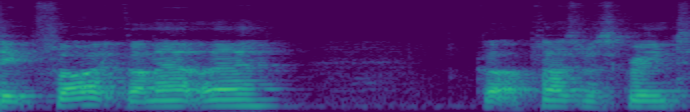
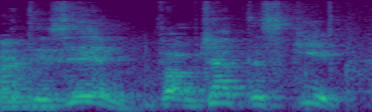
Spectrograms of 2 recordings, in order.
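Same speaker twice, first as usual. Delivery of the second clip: attempted Chilean accent; 3 semitones higher, 6 dB quieter, slower than usual. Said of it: "I don't know how people speak in Chile".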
